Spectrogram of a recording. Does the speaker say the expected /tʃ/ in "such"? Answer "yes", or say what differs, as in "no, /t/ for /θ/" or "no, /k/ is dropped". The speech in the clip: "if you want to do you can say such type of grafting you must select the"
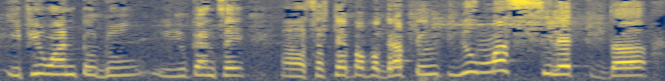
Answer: no, /s/ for /tʃ/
